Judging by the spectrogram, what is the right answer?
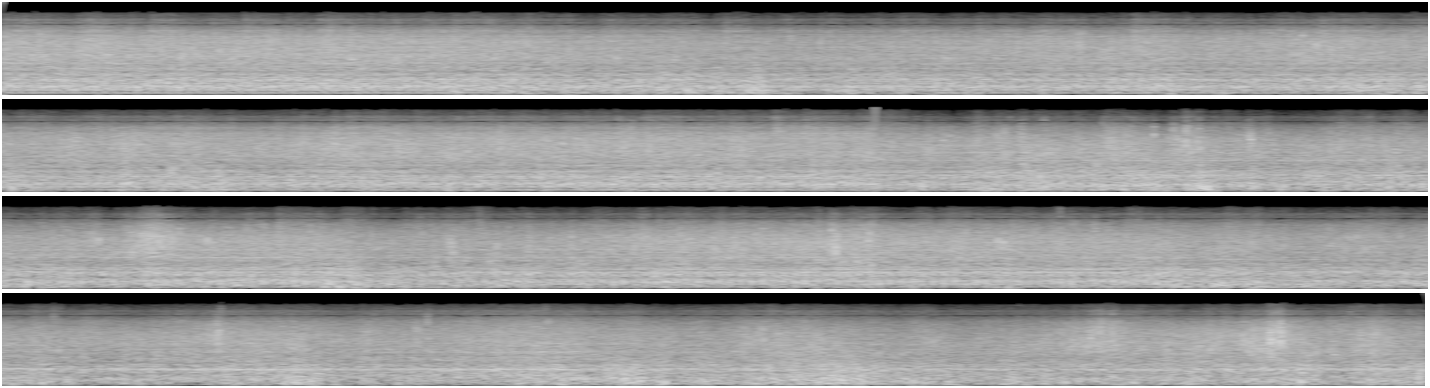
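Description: Sailboat's inboard engine running steadily under way, with wind buffeting the microphone and water washing along the hull. The wind gusts grow stronger over the last several seconds.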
